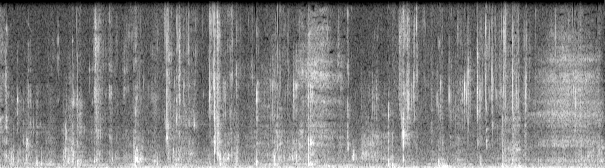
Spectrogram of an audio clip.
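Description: Close-miked eating: noodles slurped and chewed, with many short wet smacking clicks and a couple of airy slurps, one about three seconds in and one near the end.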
